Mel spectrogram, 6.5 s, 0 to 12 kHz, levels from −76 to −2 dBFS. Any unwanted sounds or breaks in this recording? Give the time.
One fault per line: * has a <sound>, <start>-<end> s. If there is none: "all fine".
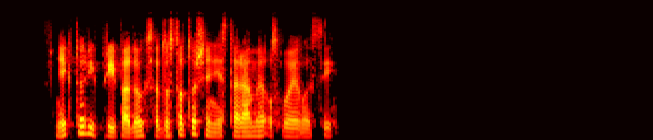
all fine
